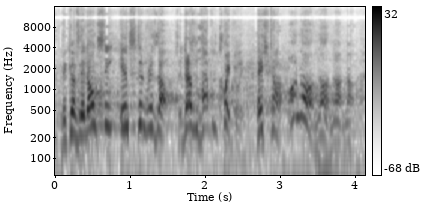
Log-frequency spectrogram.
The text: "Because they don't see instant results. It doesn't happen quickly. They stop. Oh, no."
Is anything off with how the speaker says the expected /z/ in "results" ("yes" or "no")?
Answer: no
